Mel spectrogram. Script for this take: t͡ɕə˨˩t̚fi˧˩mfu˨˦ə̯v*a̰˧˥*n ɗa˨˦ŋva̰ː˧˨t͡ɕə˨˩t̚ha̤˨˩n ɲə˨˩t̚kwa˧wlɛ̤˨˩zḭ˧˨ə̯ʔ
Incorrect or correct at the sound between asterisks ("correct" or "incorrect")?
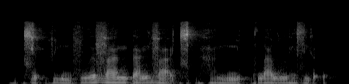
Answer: incorrect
